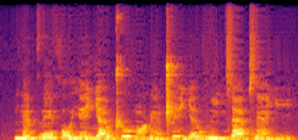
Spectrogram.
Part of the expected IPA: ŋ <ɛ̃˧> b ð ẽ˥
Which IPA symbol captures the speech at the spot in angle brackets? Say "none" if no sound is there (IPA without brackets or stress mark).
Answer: ɛ̃˧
